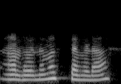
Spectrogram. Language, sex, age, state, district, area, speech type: Kannada, female, 45-60, Karnataka, Uttara Kannada, rural, conversation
